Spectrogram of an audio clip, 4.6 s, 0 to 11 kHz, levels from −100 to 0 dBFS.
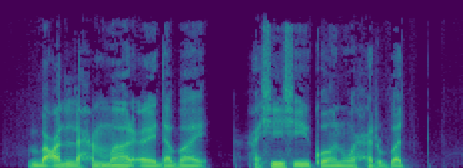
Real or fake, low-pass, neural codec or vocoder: real; 9.9 kHz; none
